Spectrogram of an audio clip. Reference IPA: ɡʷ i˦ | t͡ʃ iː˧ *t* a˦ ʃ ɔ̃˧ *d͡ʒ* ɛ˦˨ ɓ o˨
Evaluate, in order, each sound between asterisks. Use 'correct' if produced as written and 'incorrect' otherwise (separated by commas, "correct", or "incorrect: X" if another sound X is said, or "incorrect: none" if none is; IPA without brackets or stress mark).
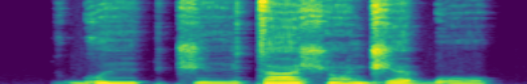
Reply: correct, correct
